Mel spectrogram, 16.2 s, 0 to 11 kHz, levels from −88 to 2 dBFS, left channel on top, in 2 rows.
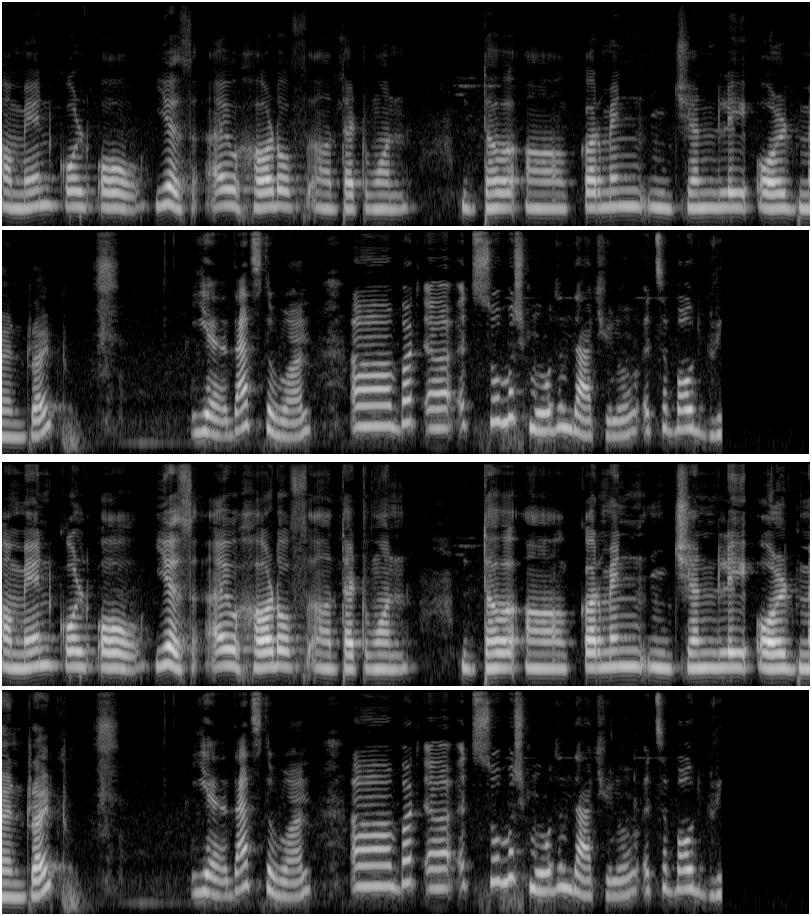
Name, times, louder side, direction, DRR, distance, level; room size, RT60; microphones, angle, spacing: voice 1, 0.0-4.1 4.6-8.8, right 5 dB, 90° right, 0.6 m, -25 dB
voice 2, 10.0-15.3, left 1 dB, 5° left, 0.4 m, -28 dB
head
